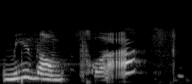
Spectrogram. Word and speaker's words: mise en place: Okay, it's mise en mise en place.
